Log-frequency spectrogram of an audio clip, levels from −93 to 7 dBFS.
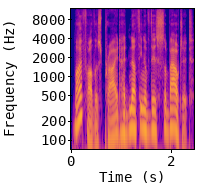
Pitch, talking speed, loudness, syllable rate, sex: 130 Hz, 220 wpm, -18 LUFS, 5.5 syllables/s, male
